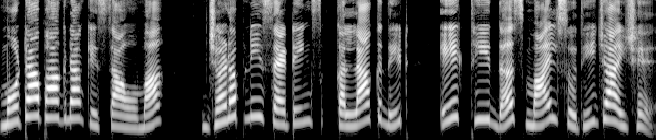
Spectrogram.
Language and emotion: Gujarati, neutral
